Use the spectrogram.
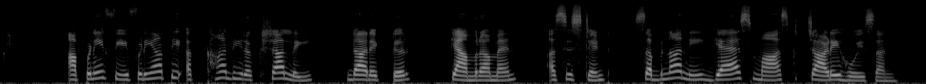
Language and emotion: Punjabi, neutral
